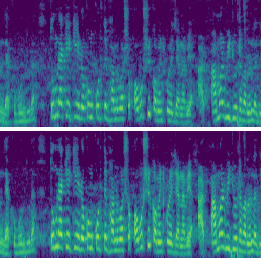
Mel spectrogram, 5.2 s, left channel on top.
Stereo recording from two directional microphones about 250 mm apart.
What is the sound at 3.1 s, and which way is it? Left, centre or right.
Speech, centre.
